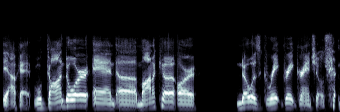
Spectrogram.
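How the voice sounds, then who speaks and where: A young man in casual podcast chat, telling a game story with excitement and frequent swearing. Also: mid-range voice, a little slow, no echo. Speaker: podcast co-host. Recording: dull lo-fi dry sound.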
